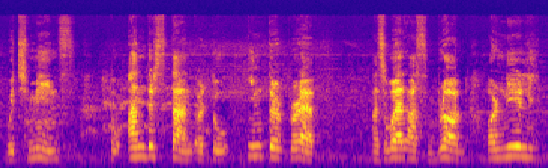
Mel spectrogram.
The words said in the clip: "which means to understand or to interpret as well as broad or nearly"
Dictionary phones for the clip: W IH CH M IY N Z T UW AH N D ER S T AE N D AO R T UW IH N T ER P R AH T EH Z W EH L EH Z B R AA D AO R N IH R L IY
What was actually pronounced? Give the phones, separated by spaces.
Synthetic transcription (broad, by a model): W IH CH M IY N S T UW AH N D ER S T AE N D AO R T UW IH N T ER P R AH T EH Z W EH L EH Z B R AA D AO R N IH R L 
